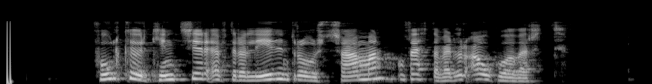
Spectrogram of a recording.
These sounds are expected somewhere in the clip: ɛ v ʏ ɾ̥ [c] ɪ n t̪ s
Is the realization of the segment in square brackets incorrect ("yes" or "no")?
yes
